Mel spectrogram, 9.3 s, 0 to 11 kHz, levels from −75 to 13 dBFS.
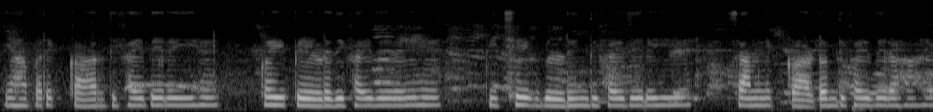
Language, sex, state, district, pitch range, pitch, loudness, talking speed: Hindi, female, Maharashtra, Dhule, 210-220 Hz, 215 Hz, -23 LUFS, 175 wpm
